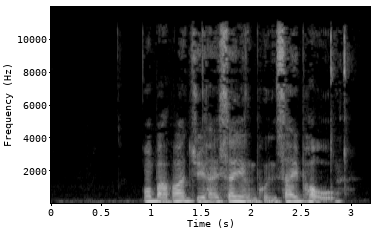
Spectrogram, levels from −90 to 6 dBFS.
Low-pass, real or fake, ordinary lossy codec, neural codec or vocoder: 10.8 kHz; real; MP3, 64 kbps; none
